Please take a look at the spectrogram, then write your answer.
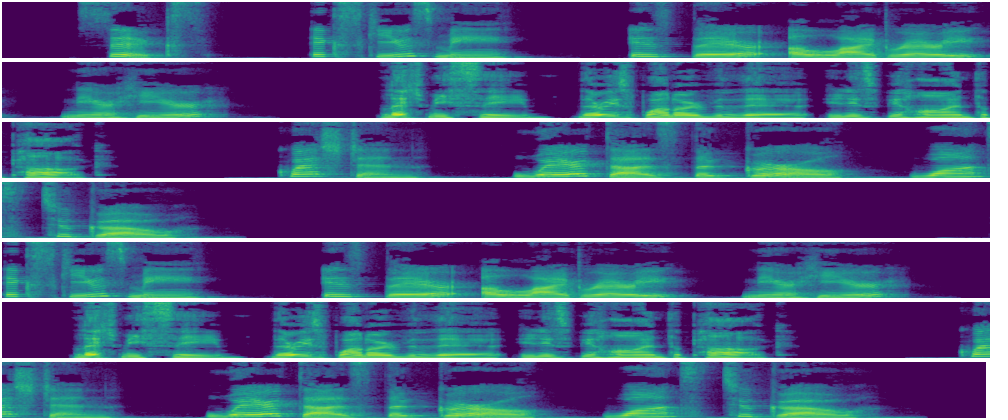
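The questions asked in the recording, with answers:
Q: Question. Where does the girl want to go?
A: The library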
